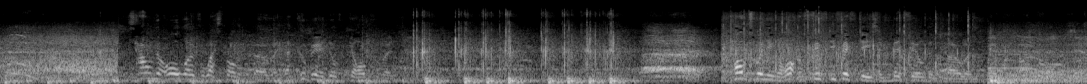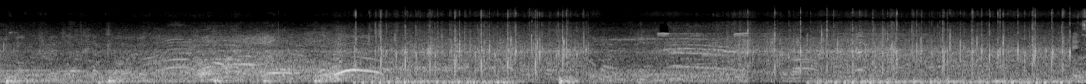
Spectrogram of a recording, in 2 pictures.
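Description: A large stadium crowd chants and cheers in the open air.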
